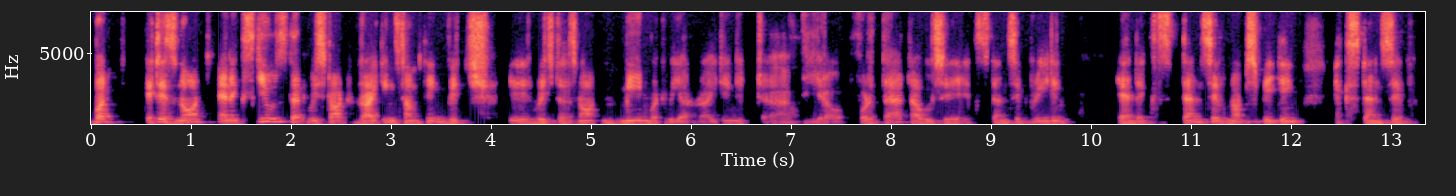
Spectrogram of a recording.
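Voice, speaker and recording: Speaking at a moderate pace with a Pakistani accent, a man has a medium-pitched, somewhat breathy voice and ordinary pitch variation. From Pakistan, South Punjab. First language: Saraiki. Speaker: law lecturer. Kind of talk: interview. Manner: halting.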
